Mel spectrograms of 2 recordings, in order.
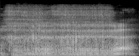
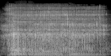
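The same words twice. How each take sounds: First: Buzzing throaty R with voice; gargle-like voiced uvular rasp; voiced uvular fricative. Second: Voiceless raspy throaty R, just breath; airy scraping sound at the uvula; unvoiced uvular fricative. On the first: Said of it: "like that when I make it". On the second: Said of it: "that is gonna come out like this". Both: Shown as a demonstration.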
